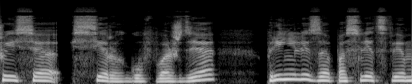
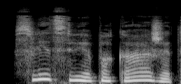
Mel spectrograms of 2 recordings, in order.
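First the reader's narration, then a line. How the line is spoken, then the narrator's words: Weary reluctant exhale. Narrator (Russian): выдохнула Надежда Константиновна, не желавшая вести спор с тяжело больным человеком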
